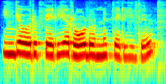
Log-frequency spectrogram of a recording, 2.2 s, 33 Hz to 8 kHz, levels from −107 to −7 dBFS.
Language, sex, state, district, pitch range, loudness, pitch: Tamil, female, Tamil Nadu, Nilgiris, 210-240 Hz, -13 LUFS, 220 Hz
